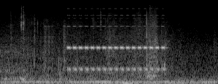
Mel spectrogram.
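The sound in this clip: An office desk telephone rings once, a warbling electronic trill of rapid pulses lasting about a second, set over a low steady background hum.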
